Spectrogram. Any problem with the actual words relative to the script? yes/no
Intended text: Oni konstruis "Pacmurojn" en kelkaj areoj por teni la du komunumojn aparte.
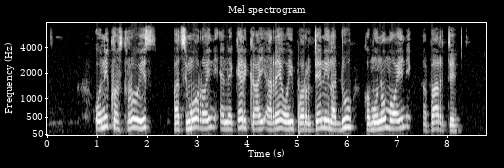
no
